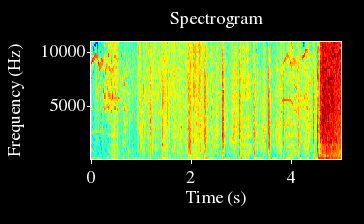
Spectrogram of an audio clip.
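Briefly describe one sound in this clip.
Heavy footsteps crunch quickly over dirt and gravel.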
